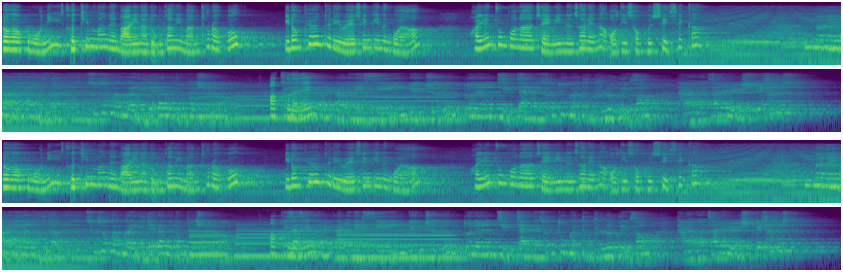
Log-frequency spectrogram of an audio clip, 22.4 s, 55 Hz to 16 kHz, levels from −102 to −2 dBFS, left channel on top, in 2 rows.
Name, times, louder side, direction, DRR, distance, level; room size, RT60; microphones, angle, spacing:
voice 1, 0.0-3.2 3.8-5.6 6.2-9.4 14.8-15.4, left 3 dB, 35° left, 12 dB, 0.6 m, -26 dB
sound 1, 2.2-17.5, equal, ahead, 0.9 m, -45 dB
voice 2, 10.7-21.6, equal, 70° right, -5 dB, 3.5 m, -35 dB
sound 2, 13.7-17.5, right 5 dB, 45° right, 0.3 m, -37 dB
19.5 x 6.9 x 7.1 m, 2.1 s
head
